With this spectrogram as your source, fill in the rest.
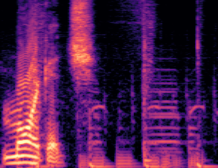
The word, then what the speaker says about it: mortgage: The T is silent. mortgage.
